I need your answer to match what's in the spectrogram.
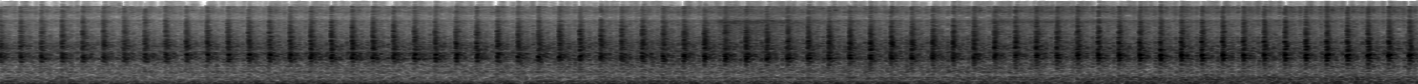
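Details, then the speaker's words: Isuzu light truck engine with a tick heard from startup that never stops, present for about a month, with oil seeping from the block: a steady, even tick around three per second; the source is unknown. "هي اول ما بندور السياره بنسمع الصوت ده، والصوت بيستمر على طول ما بيقطعش."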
